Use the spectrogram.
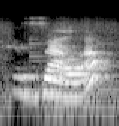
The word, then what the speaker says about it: Gisela: Gisela, got the pronunciation correct.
